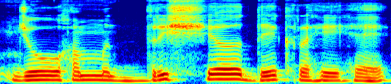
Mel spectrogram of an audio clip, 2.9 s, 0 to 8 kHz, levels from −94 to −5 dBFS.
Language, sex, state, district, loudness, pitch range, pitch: Hindi, male, Himachal Pradesh, Shimla, -13 LUFS, 135-155 Hz, 150 Hz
